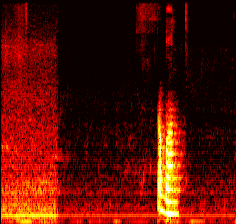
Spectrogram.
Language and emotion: Russian, neutral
